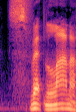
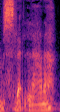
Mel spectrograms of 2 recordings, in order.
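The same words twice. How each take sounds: First: Svetlana drawn out slowly, each syllable relished; savoring the name. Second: Svetlana dropped low and soft, almost crooned; sultry repeat. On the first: Host savoring the Russian pilot's name, slow and relishing. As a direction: linger lovingly over Svetlana. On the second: Host repeating the pilot's name to himself, low and soft. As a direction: murmur Svetlana low and dreamy. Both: Shown as a demonstration. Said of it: "How great is that name?".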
